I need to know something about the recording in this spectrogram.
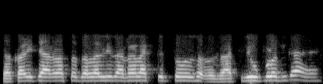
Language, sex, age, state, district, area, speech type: Marathi, female, 18-30, Maharashtra, Amravati, rural, conversation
